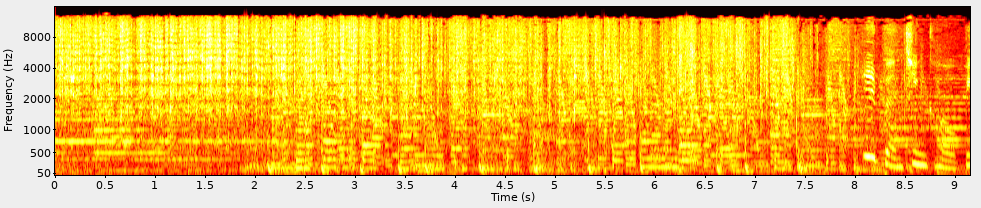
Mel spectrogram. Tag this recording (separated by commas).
Music, Speech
